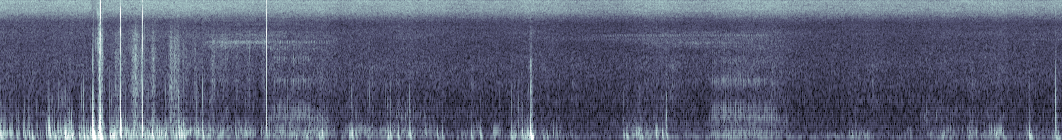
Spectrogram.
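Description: Soft, low, irregular snuffling snores with a few sharp clicks and quiet pauses in a small room; light snoring during sleep.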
